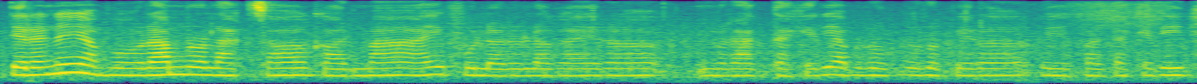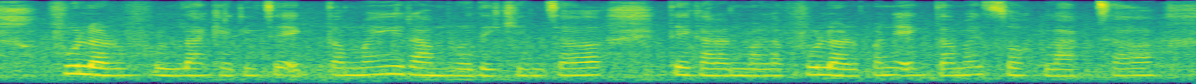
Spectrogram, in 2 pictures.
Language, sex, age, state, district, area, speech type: Nepali, female, 45-60, West Bengal, Kalimpong, rural, spontaneous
